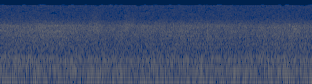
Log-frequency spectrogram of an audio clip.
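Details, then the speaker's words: Large truck after power steering repair, fluids filled, system being bled: low steady engine hum with no whine or groan while steering, no leaks, steering turns with one finger; normal power steering operation. "Alright, so power steering works. No more noises."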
